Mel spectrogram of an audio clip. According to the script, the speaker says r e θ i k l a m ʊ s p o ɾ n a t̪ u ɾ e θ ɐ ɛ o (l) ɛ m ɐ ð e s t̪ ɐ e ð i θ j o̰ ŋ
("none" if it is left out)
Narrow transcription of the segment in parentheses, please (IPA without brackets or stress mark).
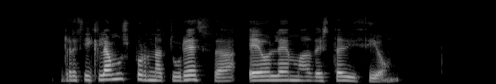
l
